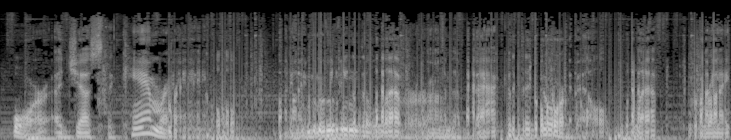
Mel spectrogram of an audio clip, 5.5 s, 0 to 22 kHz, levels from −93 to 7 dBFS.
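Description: From 1.24 s to the end, buffer tearing causes a 23.4 Hz rattle, consistent with 2048-sample buffers; most of each period repeats audio about 0.1 s old, giving evenly spaced vertical seams on a spectrogram.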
